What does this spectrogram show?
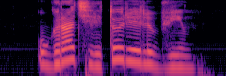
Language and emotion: Russian, neutral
